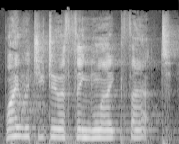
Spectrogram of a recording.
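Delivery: put-on high, incredulous young angel; a young angel, shocked and disbelieving; little angel voice. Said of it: "The little angel's face wrinkled in disgust".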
